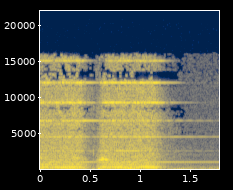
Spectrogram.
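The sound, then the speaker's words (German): A telephone bell rings with a bright, metallic, sustained tone for just over a second, then drops to a quieter lingering hum. No one speaks. “Er ignorierte das Klingeln immer noch.”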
